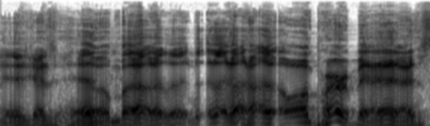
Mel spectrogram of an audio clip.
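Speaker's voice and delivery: fake trembling voice. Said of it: "shaky voice".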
